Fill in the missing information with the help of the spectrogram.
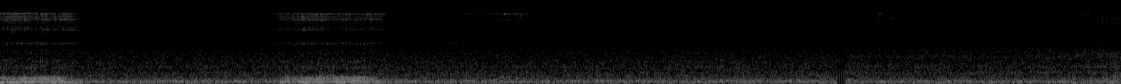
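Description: Rough snores recur every two seconds or so against steady room hiss.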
